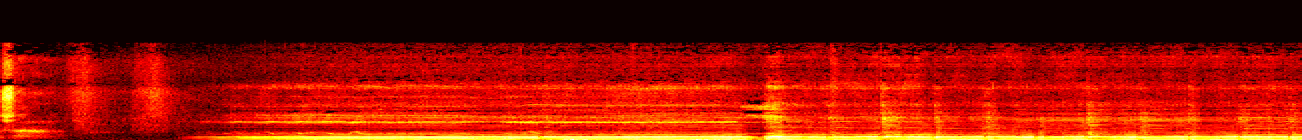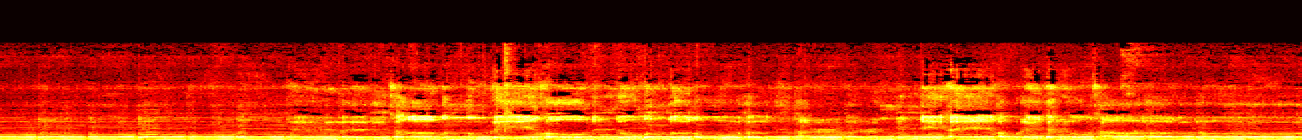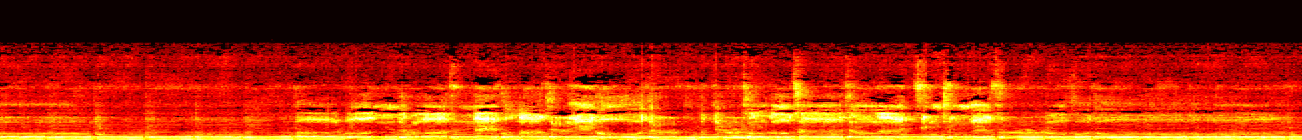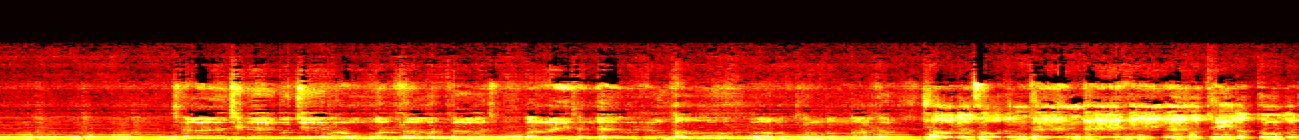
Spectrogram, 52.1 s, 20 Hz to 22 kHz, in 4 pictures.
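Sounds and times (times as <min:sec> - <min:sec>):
man throat singing: 0:02.0 - 0:39.5
plucked strings: 0:03.5 - 0:52.0.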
